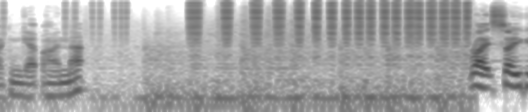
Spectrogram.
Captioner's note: zipper-like sound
